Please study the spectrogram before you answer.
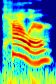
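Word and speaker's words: calor: Like in caller, meaning heat, the lore gets the emphasis.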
